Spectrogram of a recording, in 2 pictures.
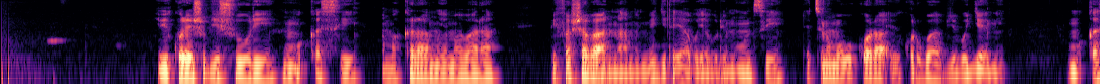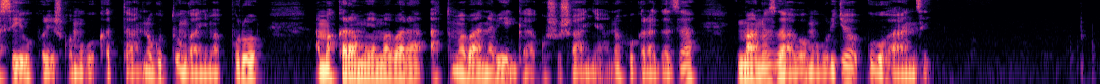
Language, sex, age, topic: Kinyarwanda, male, 18-24, education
